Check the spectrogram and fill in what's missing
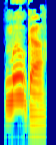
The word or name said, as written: muga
